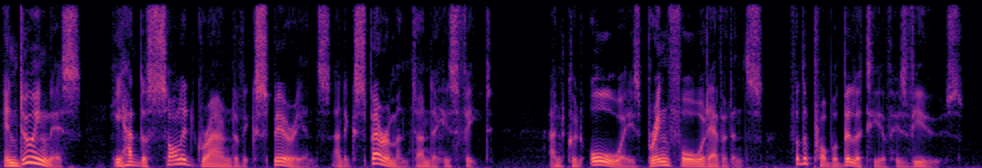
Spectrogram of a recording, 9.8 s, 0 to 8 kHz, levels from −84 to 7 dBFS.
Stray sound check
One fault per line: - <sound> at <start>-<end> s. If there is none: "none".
none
